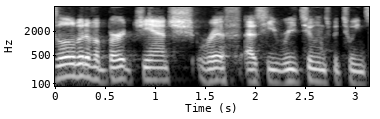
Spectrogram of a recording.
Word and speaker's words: Bert Jansch: I noticed Neil plays a little bit of a Bert Jant. I'm going to say it wrong. Bert Jansch. – Oh, Bert. Yeah, it's Bert Jansch.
